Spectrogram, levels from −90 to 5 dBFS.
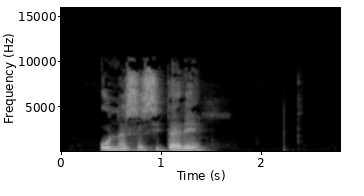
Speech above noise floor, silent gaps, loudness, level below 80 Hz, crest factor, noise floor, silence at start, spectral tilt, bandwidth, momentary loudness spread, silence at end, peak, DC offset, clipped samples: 53 dB; none; -26 LUFS; -82 dBFS; 18 dB; -79 dBFS; 0.4 s; -3 dB/octave; 11 kHz; 4 LU; 1.35 s; -12 dBFS; under 0.1%; under 0.1%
